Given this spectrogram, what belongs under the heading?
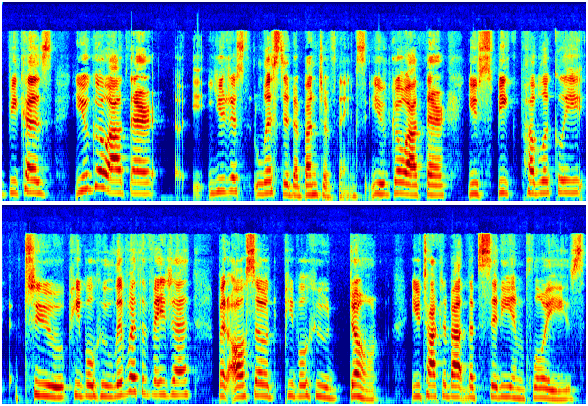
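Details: Adult woman; normal speech.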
